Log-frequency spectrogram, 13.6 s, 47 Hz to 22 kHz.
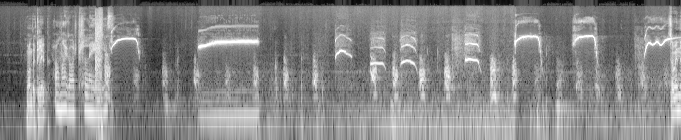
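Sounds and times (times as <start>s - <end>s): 
outdoor noise: 0.0s - 13.6s
speech: 0.5s - 2.4s, 4.0s - 6.6s, 13.4s - 13.6s
shepherd's shrill whistle commands to working dogs: 2.0s - 13.6s.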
